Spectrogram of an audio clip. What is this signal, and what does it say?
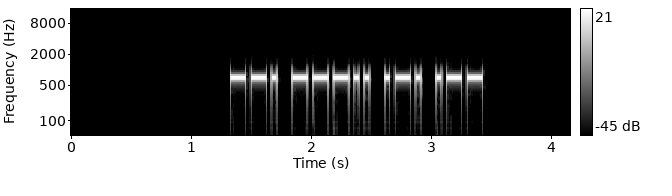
Morse code, heard as a keyed tone, about 29 wpm, 700 Hz. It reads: G8RW
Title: DXCC-100 Call Signs - 4 Characters - 28wpm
